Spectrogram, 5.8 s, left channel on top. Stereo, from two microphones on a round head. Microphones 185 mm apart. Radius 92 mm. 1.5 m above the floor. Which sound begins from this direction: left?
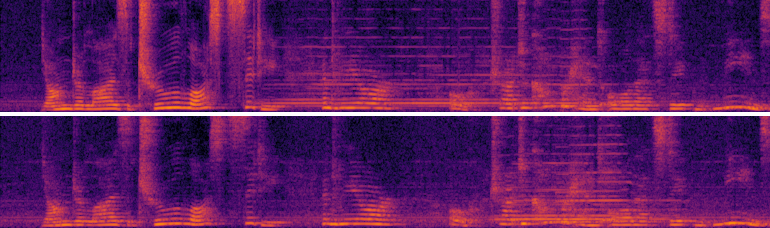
A woman speaking, at 0.3 s.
